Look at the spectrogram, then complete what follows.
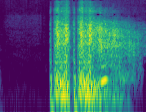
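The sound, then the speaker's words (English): A loud gunshot sound effect bursts out of silence, a second sharp crack following a split second later, then a brief rumbling echo that fades. No voices. “Where's my gunshot at?”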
